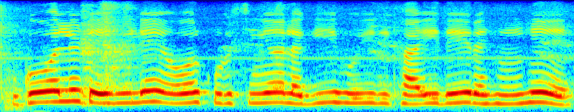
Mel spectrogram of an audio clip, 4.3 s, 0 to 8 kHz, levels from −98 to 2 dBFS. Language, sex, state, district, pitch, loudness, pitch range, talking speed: Hindi, female, Madhya Pradesh, Bhopal, 255 Hz, -12 LUFS, 245-265 Hz, 140 wpm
